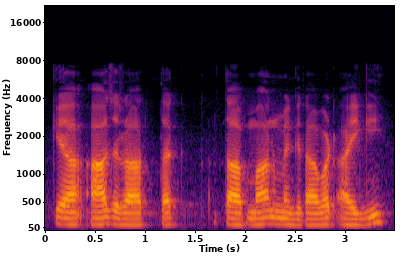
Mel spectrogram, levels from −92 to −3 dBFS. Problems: none marked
